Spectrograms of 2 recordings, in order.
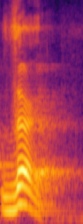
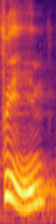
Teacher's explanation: Though both are to be realized with TH, one is voiced and one is voiceless. So, and I said in the Nigerian sense, the one we realize as T is this, the voiceless sound, when the one we realize as D is the voice sound.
